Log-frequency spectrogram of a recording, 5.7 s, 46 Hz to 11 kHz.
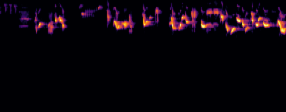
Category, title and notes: Sound effects > Animals
A morning recording of an Eurasian Blackcap. Edited in Rx11.
nature, songbird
